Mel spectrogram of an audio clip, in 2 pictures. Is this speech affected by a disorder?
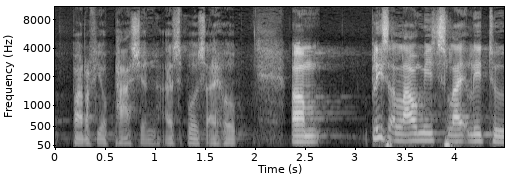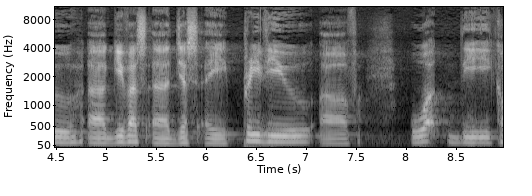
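No.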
